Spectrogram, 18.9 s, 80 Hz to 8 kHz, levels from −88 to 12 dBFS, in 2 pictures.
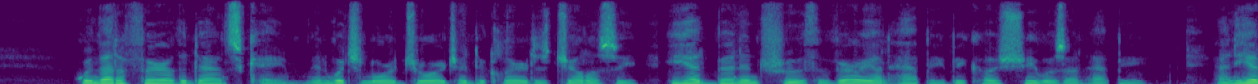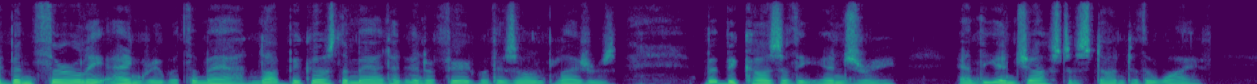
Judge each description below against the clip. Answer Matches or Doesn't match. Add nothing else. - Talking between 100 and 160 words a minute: Doesn't match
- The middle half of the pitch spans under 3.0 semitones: Doesn't match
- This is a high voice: Doesn't match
